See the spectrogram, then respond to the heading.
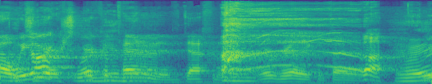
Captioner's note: laughing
